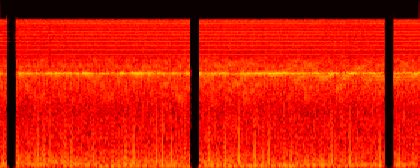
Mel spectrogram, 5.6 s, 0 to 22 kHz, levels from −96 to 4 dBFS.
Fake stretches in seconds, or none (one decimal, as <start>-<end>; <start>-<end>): 0.0-0.9; 4.3-5.0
